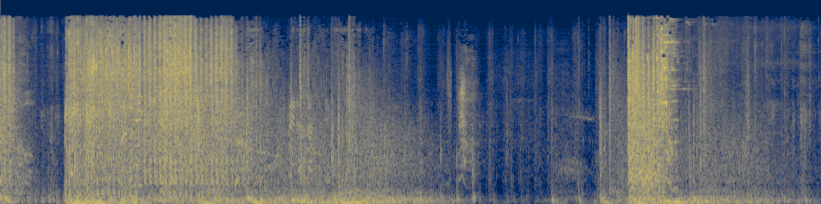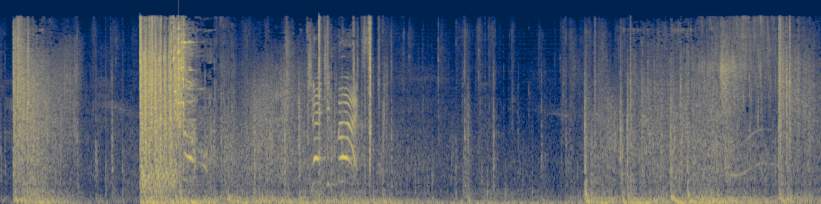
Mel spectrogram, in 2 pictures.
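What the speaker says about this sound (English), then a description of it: "Hostile mortar strike near your position." Mortar strike explosions in the video game Call of Duty MWII, a series of heavy booming blasts and thuds mixed with gunfire bursts, loud and close, with a short lull between impacts and voices calling out now and then.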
